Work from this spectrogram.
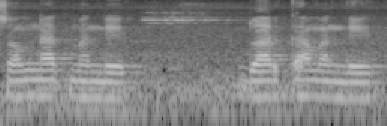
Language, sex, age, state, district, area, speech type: Gujarati, male, 18-30, Gujarat, Ahmedabad, urban, spontaneous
